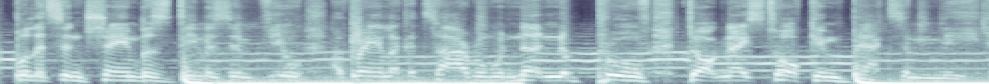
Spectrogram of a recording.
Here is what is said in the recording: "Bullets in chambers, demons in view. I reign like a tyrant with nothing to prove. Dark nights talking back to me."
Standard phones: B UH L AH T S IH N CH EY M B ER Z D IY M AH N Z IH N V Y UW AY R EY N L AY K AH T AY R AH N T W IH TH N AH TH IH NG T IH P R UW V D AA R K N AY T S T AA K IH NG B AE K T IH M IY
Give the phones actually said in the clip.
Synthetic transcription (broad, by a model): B UH L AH T S IH N CH EY M B ER Z D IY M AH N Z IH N F Y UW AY R EY N L AY K AH T AY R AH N W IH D N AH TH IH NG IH P R UW V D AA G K N AY T S T AA K IH NG B AE K T IH M IY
